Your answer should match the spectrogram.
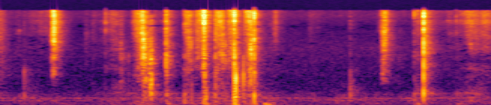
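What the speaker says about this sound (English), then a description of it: "we're going to give this a good shuffle now" Playing cards for a Chaos Lightsworn card-game deck are shuffled by hand, giving a close, quiet series of riffling and snapping bursts, with a pause and two last flicks at the end.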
